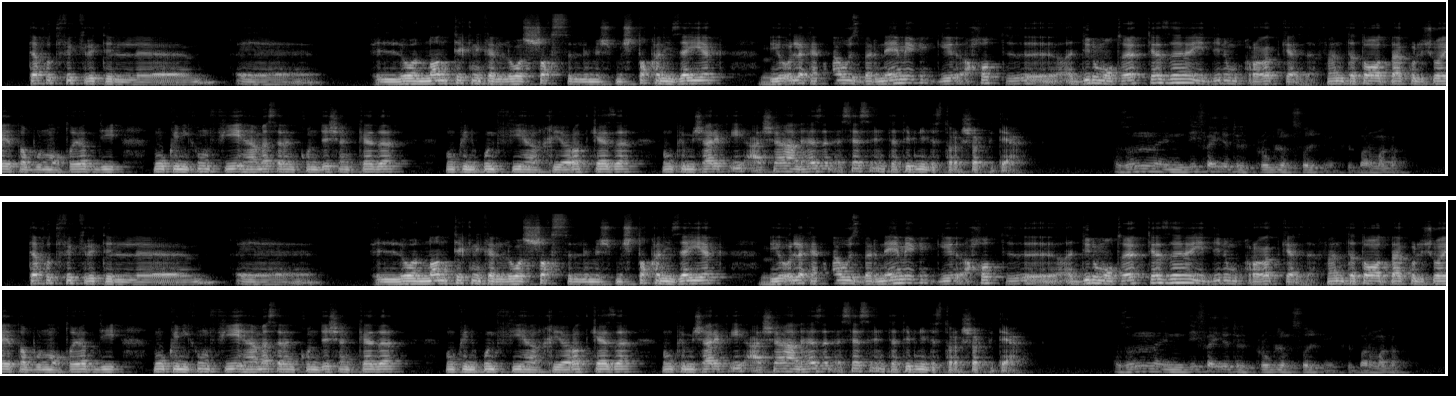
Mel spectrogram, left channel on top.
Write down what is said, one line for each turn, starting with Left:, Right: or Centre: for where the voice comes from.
Right: تاخد فكره ال آه، اللي هو النون تكنيكال اللي هو الشخص اللي مش مش تقني زيك
Left: مم.
Right: يقول لك انا عاوز برنامج احط اديله معطيات كذا يديني مخرجات كذا فانت تقعد بقى كل شويه طب والمعطيات دي ممكن يكون فيها مثلا كونديشن كذا ممكن يكون فيها خيارات كذا ممكن مش عارف ايه عشان على هذا الاساس انت تبني الاستراكشر بتاعك
Left: أظن إن دي فايدة البروبلم سولفينج في البرمجة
